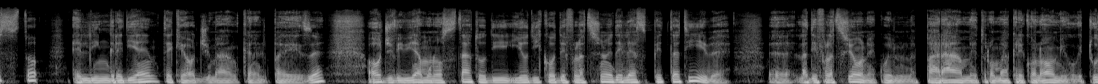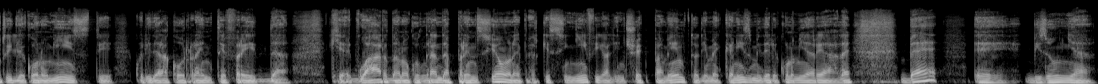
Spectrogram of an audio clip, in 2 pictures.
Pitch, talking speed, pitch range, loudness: 90 Hz, 130 wpm, 85-100 Hz, -22 LUFS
